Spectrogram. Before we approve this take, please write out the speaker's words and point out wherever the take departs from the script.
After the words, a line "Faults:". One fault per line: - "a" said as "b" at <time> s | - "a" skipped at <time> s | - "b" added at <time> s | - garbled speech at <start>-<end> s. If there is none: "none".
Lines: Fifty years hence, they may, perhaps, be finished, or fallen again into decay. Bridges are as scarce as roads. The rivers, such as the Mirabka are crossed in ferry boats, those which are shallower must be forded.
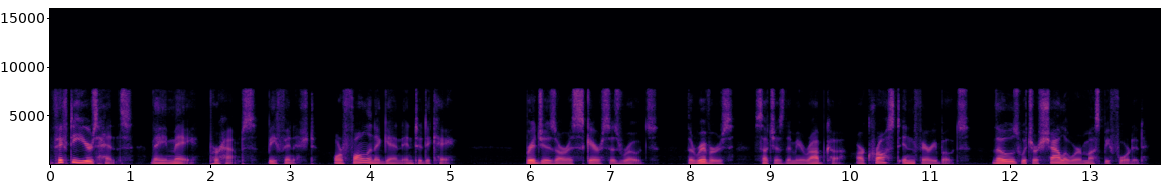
Fifty years hence, they may, perhaps, be finished, or fallen again into decay. Bridges are as scarce as roads. The rivers, such as the Mirabka are crossed in ferry boats, those which are shallower must be forded.
Faults:
none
